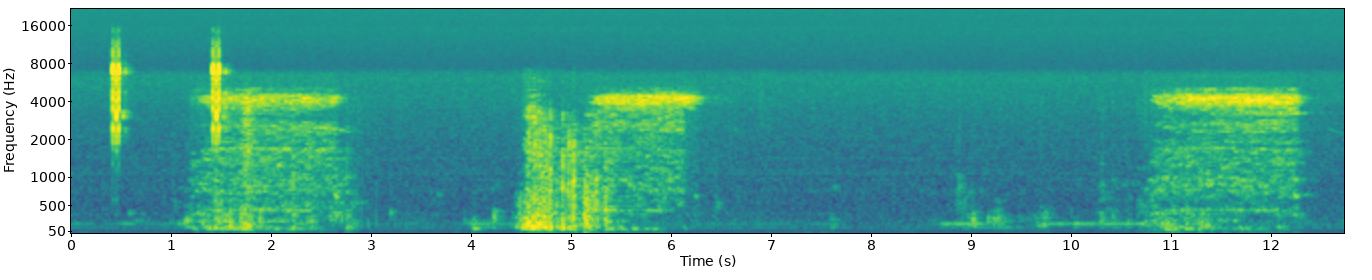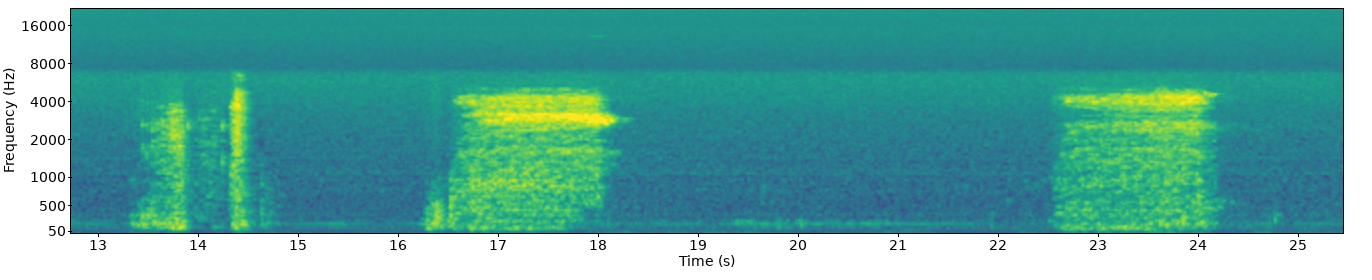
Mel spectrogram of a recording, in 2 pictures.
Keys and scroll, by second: 1.0 ctrl+s, 1.6 a, 11.3-12.7 typing, 15.2 =, 23.8 -.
